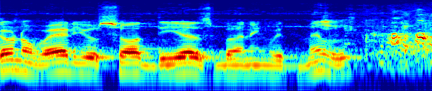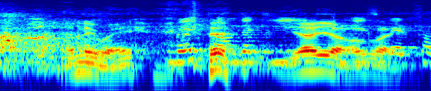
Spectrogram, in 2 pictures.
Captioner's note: laughter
